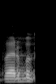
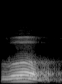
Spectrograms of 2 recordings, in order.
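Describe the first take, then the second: First: The r sound is clearly pronounced. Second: The r sound is silent. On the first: The speaker calls it wrong. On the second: The speaker calls it right.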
